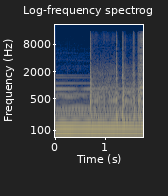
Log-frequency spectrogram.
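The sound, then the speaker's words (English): A dot matrix printer hums steadily, then breaks into bursts of harsh, rasping print-head chatter, each pass a short buzzing strike repeated several times, fairly loud. “But as anyone who has ever had to use a dot matrix printer knows, those machines were far from perfect. They were slow, they were noisy, and the print quality was decidedly low resolution.”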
